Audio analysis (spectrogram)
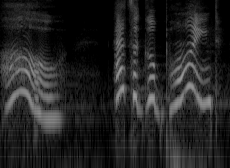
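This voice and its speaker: Squeaky, very high childlike fairy. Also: female voice, very animated, slow pace, over music, full character voice. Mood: curious. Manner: speaks of herself in the third person, exclamatory. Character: small excitable floating fairy companion, childlike, indignant and naive. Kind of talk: video game voice acting.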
